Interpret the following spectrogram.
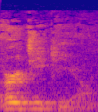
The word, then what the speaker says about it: Verdicchio: I can't even know if I can even pronounce it. Yeah, well, I kind of put the little accent on there, but Verdicchio. Verdicchio.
